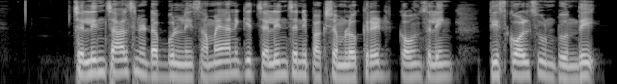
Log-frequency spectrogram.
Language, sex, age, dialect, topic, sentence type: Telugu, male, 18-24, Central/Coastal, banking, statement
